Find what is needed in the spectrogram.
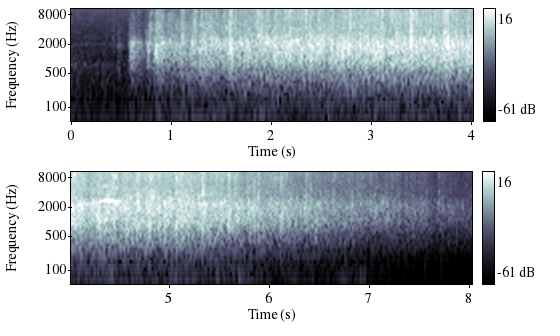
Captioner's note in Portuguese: aplausos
